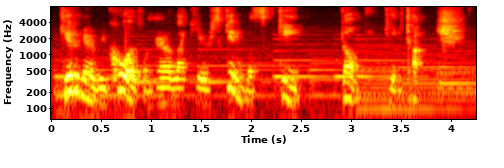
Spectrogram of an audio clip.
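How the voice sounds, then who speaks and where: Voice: medium pitch, very animated, normal speed, music in the background. A video host reading a visual novel aloud as a theatrical narrator, with casual asides.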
